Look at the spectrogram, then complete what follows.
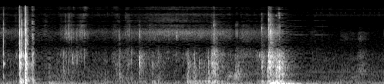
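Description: Handling knocks from an FPV drone being picked up and set down on a hard floor. Two sharp clicks come about a third of a second in, then a few soft bumps, then a louder knock with a low thump about four seconds in as it comes to rest. The motors are not running.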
